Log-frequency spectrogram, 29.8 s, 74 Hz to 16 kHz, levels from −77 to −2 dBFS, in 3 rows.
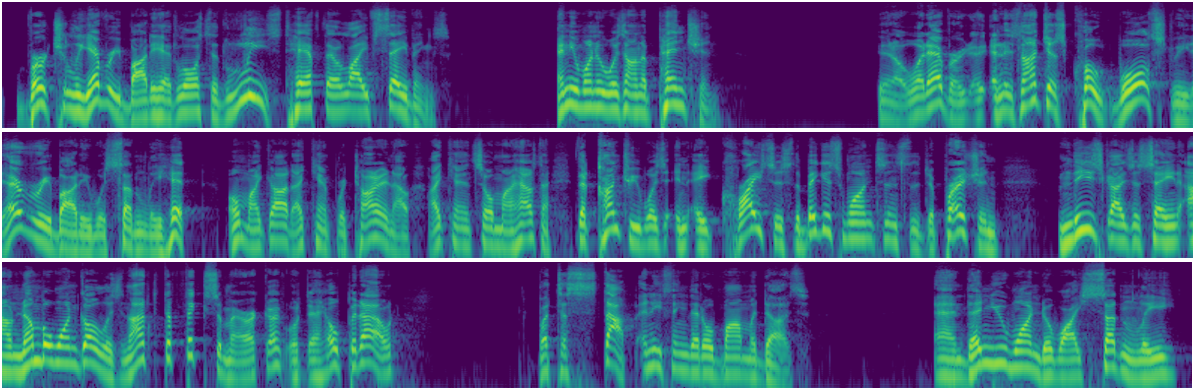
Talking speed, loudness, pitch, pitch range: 175 wpm, -20 LUFS, 140 Hz, 120-170 Hz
